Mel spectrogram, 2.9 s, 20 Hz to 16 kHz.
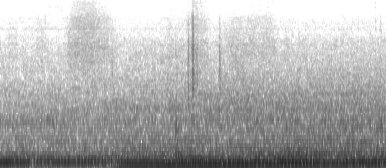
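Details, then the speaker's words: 2014 Chevy Cruze 1.4L turbo on a test drive after water pump, housings, intake manifold and valve cover replacement: steady engine drone that holds its pitch instead of dropping between gears, revs hanging. A failed sensor or vacuum/boost issue is suspected. "It don't sound right, does it? I'll tell you that right now. Watch. Watch how it hanging."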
